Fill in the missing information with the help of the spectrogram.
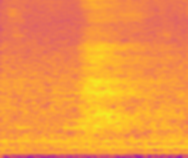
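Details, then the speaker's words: Stethoscope auscultation of the lung fields during deep breathing in a physical assessment: one soft, airy deep breath, clear and symmetric, with no crackles or wheeze. Normal breath sounds. "When I did your lung field, I didn't hear any crackles."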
